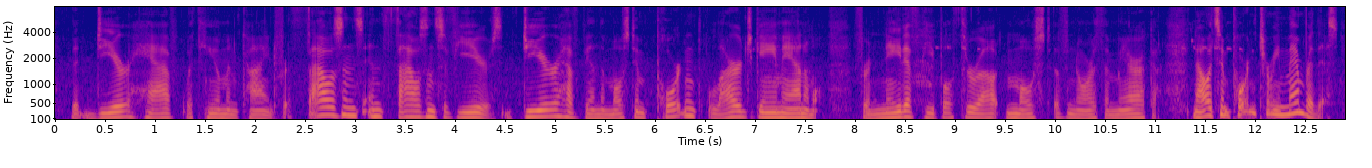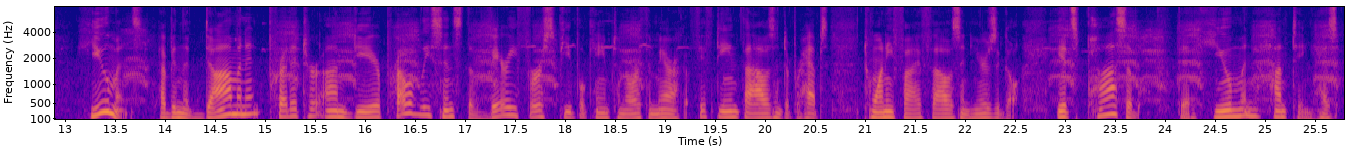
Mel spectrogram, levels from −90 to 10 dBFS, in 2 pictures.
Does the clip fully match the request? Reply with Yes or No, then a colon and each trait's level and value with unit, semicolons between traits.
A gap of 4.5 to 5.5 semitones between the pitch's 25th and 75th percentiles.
Yes: average, 4.8 semitones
